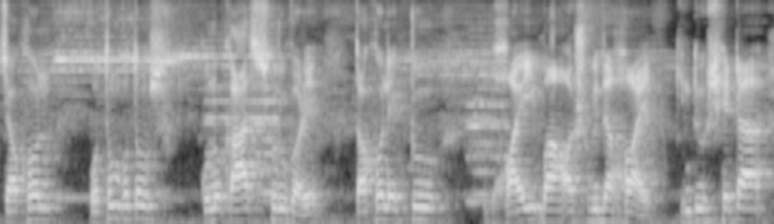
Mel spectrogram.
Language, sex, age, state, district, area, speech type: Bengali, male, 60+, West Bengal, Purba Bardhaman, rural, spontaneous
